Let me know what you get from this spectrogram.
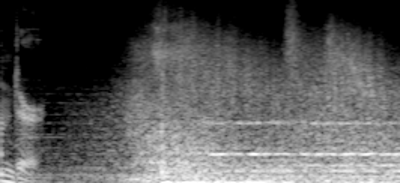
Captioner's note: lightning crashes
